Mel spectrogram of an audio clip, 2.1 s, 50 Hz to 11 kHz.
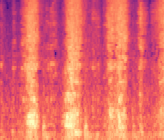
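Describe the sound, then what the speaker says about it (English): A tool scrapes wet grass off the underside of a John Deere D130 mower deck in four rough, rhythmic strokes, heard close and fairly quiet. "We're going to use this right here just to kind of scrape off all of this wet grass."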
